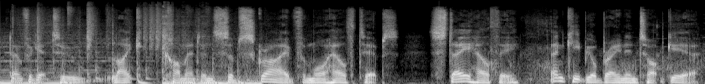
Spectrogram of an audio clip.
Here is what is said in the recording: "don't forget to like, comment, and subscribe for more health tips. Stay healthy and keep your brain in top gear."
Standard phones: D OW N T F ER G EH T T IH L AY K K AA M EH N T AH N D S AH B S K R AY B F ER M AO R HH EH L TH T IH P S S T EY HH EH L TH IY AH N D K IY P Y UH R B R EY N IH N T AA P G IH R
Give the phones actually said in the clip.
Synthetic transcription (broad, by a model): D OW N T F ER G EH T T IH L AY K K AA M EH N T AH N S AH B S K R AY B F ER M AO R HH EH L TH T IH P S S T EY HH EH L TH IY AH N K IY P Y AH R B R EY N IH N T AA P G IH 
